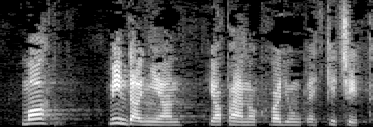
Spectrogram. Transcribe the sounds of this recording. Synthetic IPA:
mɒ | mind̪ɒɲːijɒn | jɒpaːno̞kʋɒɟuŋkɛɟkit͡ʃit̪

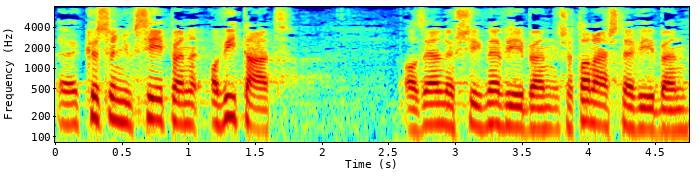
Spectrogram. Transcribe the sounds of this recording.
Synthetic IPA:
kø̞sø̞ɲːykseːpɛnɒvit̪aːt̪ | ɒzɛlnø̞kʃeːɡnɛveːbɛneːʃɒt̪ɒnaːt͡ʃnɛveːbɛn

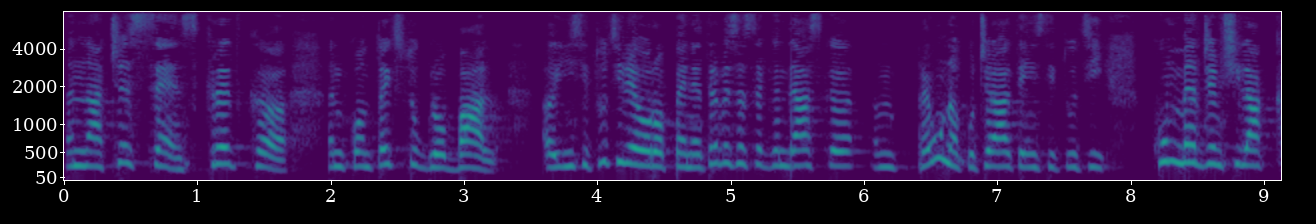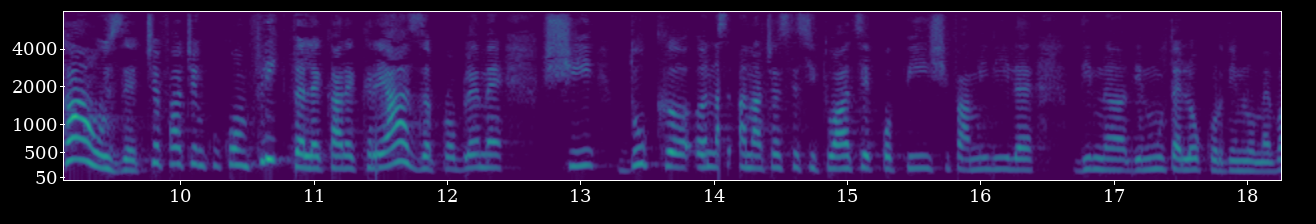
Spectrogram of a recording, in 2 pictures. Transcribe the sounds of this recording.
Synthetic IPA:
ɨnat͡ʃe̞st̪se̞nskɾe̞d̪kəɨŋko̞nt̪e̞kst̪ulɡlo̞balinst̪it̪ut̪siːleːuɾo̞pe̞ne̞t̪ɾe̞buje̞səse̞ɡɨnd̪easkəɨnpɾe̞unəkut͡ʃelealt̪e̞inst̪it̪ut̪sijkumːe̞rd͡ʒe̞mʃilakauze̞t͡ʃe̞fat͡ʃe̞mkuko̞nflikt̪e̞le̞kaɾe̞kɾe̞azəpɾo̞ble̞me̞ʃid̪ukɨnaɨnat͡ʃest̪esit̪uat̪sijeko̞piːʃifamiliːle̞d̪ind̪inmult̪e̞lo̞kurʲd̪inlume̞v

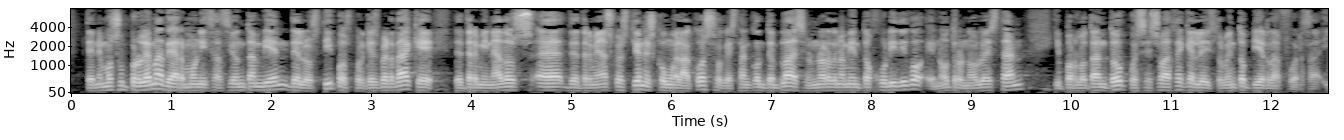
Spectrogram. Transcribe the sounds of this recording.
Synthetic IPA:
t̪e̞ne̞mo̞sumpɾoβle̞maðe̞aɾmo̞niθaθjo̞nt̪ambje̞nd̪e̞lo̞st̪ipo̞spo̞ɾkeezβe̞ɾðake̞ | ðet̪eɾmĩnaðosd̪e̞t̪eɾmĩnaðaskwest̪jone̞sko̞moe̞lako̞so̞kest̪aŋko̞nt̪e̞mplaðase̞nunoɾð̞e̞namje̞nt̪oxuɾiðiko̞ʔeno̞t̪ɾono̞loe̞st̪an | ipo̞ɾlo̞t̪ant̪o̞pwe̞se̞so̞aθe̞ke̞linst̪ɾument̪o̞pje̞ɾð̞a̰fwe̞ɾθa̰ʔ

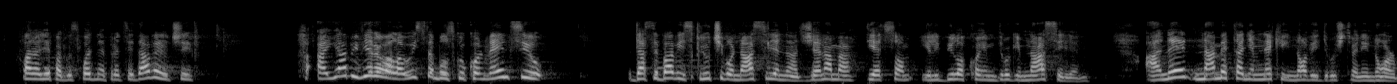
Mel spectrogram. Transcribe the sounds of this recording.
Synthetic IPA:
xʋaːlˠalʲjepaɡo̞spo̞d̪ine̞pɾet̪sje̞d̪aːʋajut͡ɕi | ajaːbiʋje̞ɾo̞ʋalauist̪ambulˠskuko̞nʋe̞nt̪siju | d̪ase̞baʋiːskʎʲut͡ʃiʋo̞naːsiʎe̞mnad̪ʒe̞namad̪̥je̞t̪so̞milibiːlˠo̞kʰo̞jimd̪ɾuːɡimnaːsiʎe̞m | ane̞name̞t̪aɲe̞mne̞kixno̞ʋid̪ɾuːʃt̪ʋe̞nixno̞ɾ

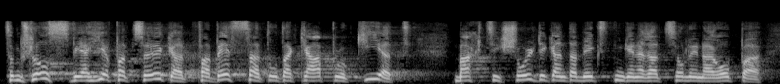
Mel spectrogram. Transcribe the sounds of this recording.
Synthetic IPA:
t͡sʊmʃlʊsveːɐhiːɐfɛɐt͡søːɡɐtfɛɐbɛsɐtoːdɐɡlaːɐb̥lɔkʰiːɐt | maxtsɪçʃʊldɪkandeːɐnɛːçstn̩ɡenəʁat͡sjoːnɪnɔʏʁoːpa

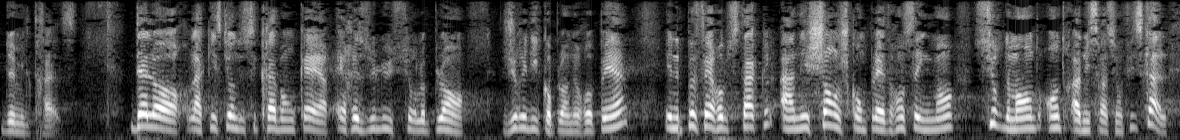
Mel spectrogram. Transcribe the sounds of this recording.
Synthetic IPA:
d̪ømilt̪χɛ̰z̥ | d̪ɛlɔʁlakʲɛst̪jɔ̃d̪ysəkχɛbɑ̃kɛʁɛʁezɔlysyʁləplɑ̃ | ʒyʁid̪ikoplɑ̃øʁɔpeɛ̃enəpøfɛʁɔpst̪aklaɛ̃neʃɑ̃ʒkɔ̃plɛd̪əʁɑ̃sɛɲmɑ̃ | syʁd̪əmɑ̃d̪ɑ̃t̪χad̪minist̪χasjɔ̃fiskal

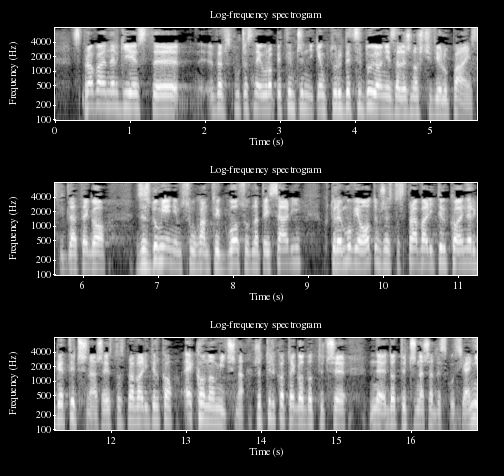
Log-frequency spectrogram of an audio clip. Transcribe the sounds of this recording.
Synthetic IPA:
spɾavaɛnɛɾɡʲijɛst̪ | vɛfspuwt͡ʂɛsnɛjɛwɾɔpʲjɛt̪ɘmt͡ʂɘnːikʲɛmkt̪uɾɘd̪ɛt̪sɘd̪ujɛɔɲɛzalɛʐnɔɕt͡ɕivʲjɛlupaj̃st̪fid̪lat̪ɛɡɔ | zɛzd̪umʲjeɲɛmswuxamt̪ɘɣɡwɔsufnat̪ɛjsalʲi | kt̪uɾɛmuvʲjɔ̃w̃ɔt̪ɘmʐɛjɛst̪ːɔspɾavalʲit̪ɘlkɔɛnɛɾɡɛt̪ɘt͡ʂna̰ʐɛjɛst̪ːɔspɾavalʲit̪̬ɘlkɔɛkɔnɔmʲit͡ʂna̰ʐ̥ɛt̪ɘlkɔt̪ɛɡɔd̪ɔt̪ɘt͡ʂɘd̪ɔt̪ɘt͡ʂɘnaʂad̪ɘskusʲjaɲɛ

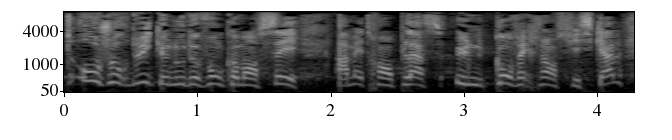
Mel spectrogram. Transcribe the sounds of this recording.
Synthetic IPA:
t̪oʒuʁd̪ɥikənud̪əvɔ̃kɔmɑ̃seamɛt̪χɑ̃plasynkɔ̃vɛʁʒɑ̃sfiskal

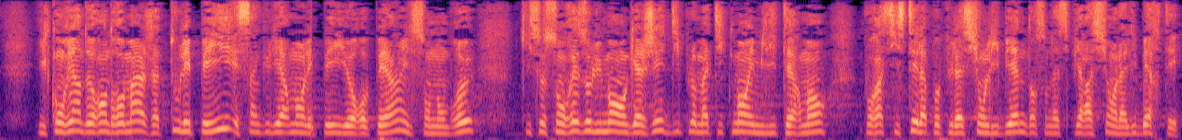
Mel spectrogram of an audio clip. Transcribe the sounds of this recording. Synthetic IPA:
ilkɔ̃vjɛ̃d̪əʁɑ̃d̪ʁɔmaʒat̪ulepeiesɛ̃ɡʲyljɛʁmɑ̃lepeiøʁɔpeɛ̃ilsɔ̃nɔ̃bʁøkʲisəsɔ̃ʁezɔlymɑ̃ɑ̃ɡaʒed̪iplɔmat̪ikmɑ̃emilit̪ɛʁmɑ̃puʁasist̪elapɔpylasjɔ̃libjɛnd̪ɑ̃sɔ̃nɛspiʁasjɔ̃alalibɛʁt̪e

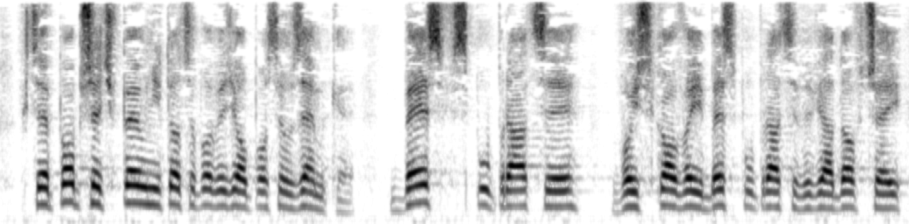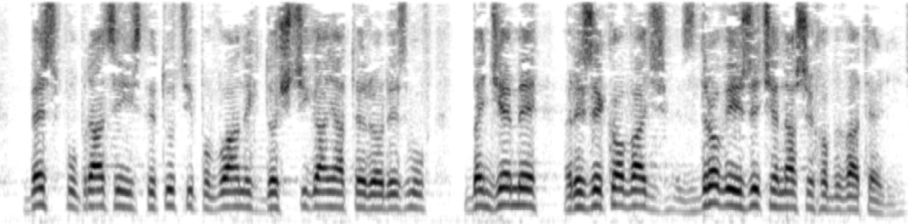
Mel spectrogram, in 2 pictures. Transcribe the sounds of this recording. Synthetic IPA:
xt̪sɛpɔpʂɛt͡ɕfpɛwɲit̪ɔt̪sɔpɔvʲjed͡ʑawpɔsɛwzɛmkɛ | bɛsfspuwpɾat̪sɘ | vɔjskɔvɛjbɛsfspuwpɾat̪sɘvɘvʲjad̪ɔft͡ʂɛj | bɛsfspuwpɾat̪sɘinst̪ɘt̪ut̪sʲjipɔvɔwanɘɣd̪ɔɕt͡ɕiɡaɲat̪ɛrːɔɾɘzmuf | bɛɲd͡ʑɛmɘ | ɾɘzɘkɔvad͡ʑzd̪ɾɔvʲjɛiʐɘt͡ɕɛnaʂɘxɔbɘvat̪ɛlʲi

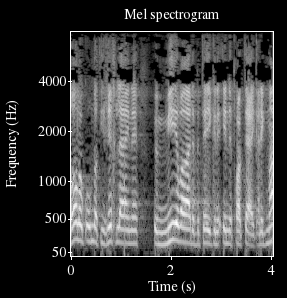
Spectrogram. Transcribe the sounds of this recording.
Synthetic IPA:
rɑlˠowkɔmdɑt̚dirɪχtlɛjnə | ənmɪːɹʋaːɹdəbətejkənəʔɪndəprɑk̚tɛjkɛnɪkma

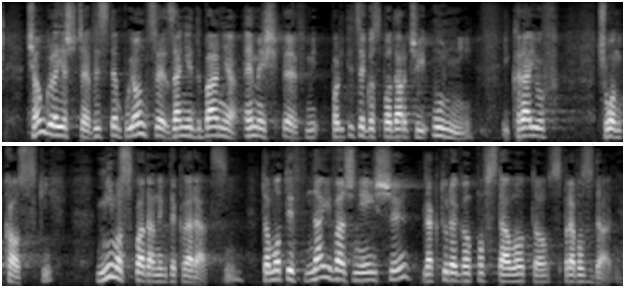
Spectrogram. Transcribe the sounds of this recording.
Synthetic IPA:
t͡ɕɔ̃ŋɡlɛjɛʂt͡ʂɛvɘst̪ɛmpujɔnt̪sɛzaɲɛd̪baɲaʔɛmɛɕpɛfpɔlʲit̪ɘt̪sɛɡɔspɔd̪aɾt͡ʂɛjuɲḭːkɾajuf | t͡ʂwɔŋkɔfskʲḭx | mʲimɔskwad̪anɘɣd̪ɛklaɾa̰t̪sʲjḭ | t̪ɔmɔt̪ɘfnajvaʐɲejʂɘd̪lakt̪uɾɛɡɔpɔfst̪awɔt̪ɔspɾavɔzd̪a̰ɲɛ̰

